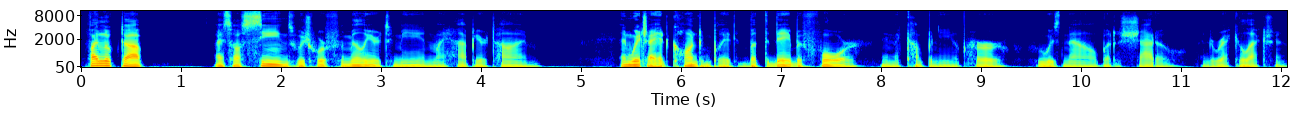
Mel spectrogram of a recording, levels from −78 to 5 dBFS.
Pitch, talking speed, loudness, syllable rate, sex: 85 Hz, 195 wpm, -23 LUFS, 5.7 syllables/s, male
